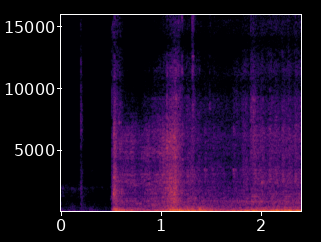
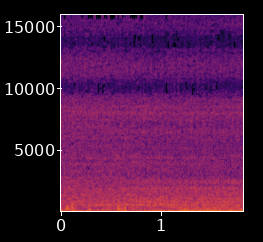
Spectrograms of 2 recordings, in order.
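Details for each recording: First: 1975 Jeep Wagoneer V8, sat nearly a decade, just fired up to test the transmission: rough, uneven idle with a stumbling beat, still not hitting on all cylinders. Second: 1975 Jeep Wagoneer, sitting nearly a decade: engine idles smoothly and steadily, power steering pump whirring, fuel pump working, no knocks or misses; sounds healthy.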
